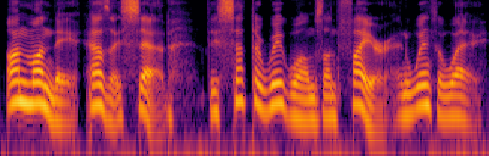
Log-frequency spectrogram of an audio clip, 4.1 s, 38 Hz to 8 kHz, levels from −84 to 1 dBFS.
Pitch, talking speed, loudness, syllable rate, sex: 165 Hz, 205 wpm, -18 LUFS, 4.8 syllables/s, male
